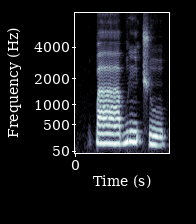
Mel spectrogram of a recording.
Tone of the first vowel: low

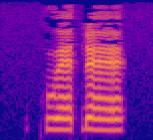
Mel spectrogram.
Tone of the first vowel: high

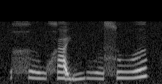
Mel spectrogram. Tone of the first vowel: low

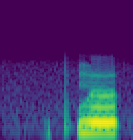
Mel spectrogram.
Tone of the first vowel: high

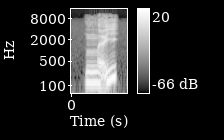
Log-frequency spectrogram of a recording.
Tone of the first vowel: rising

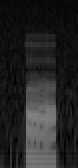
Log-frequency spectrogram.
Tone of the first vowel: low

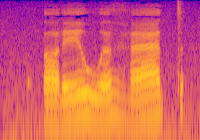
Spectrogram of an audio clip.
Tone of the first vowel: low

